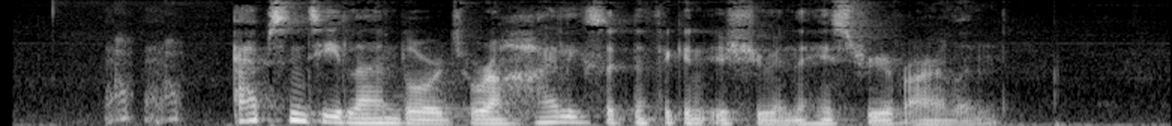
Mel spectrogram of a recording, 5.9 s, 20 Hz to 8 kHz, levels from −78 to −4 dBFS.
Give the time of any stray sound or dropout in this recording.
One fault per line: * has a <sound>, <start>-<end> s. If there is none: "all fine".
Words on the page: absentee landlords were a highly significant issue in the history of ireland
* has a laugh, 0.5-0.9 s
